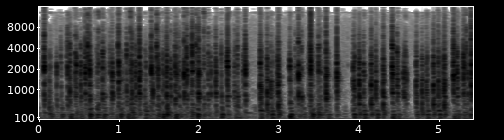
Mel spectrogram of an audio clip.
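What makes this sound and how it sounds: Fingertips type rapidly on a small pink and white plastic keyboard with round plastic keycaps and a hollow body. The result is a quick, steady stream of light, clacky key taps, each with a short, bright click that fades almost at once, and a few brief pauses between bursts.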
